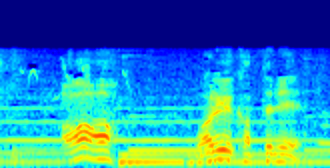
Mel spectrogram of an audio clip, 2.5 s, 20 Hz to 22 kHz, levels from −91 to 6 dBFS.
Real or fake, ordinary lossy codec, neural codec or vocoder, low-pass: real; none; none; none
